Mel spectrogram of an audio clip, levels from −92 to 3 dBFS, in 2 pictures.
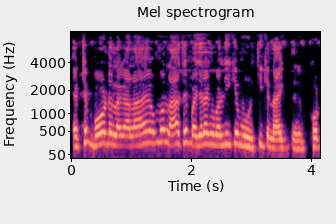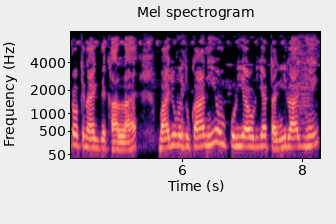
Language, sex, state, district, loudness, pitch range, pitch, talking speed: Hindi, male, Maharashtra, Nagpur, -14 LUFS, 175-220 Hz, 200 Hz, 145 wpm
